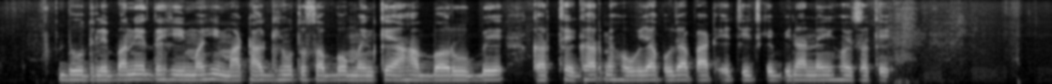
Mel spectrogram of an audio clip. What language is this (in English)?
Chhattisgarhi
